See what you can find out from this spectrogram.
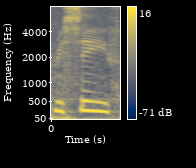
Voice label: "receive", English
